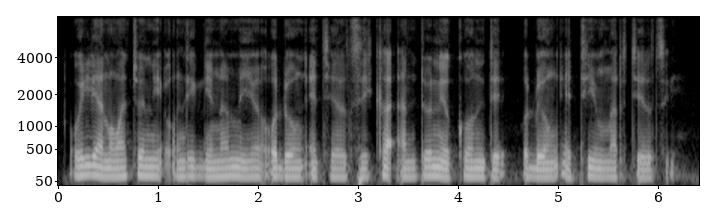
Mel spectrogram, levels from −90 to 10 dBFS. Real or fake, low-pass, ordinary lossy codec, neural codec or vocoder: fake; none; none; codec, 16 kHz, 2 kbps, FunCodec, trained on Chinese and English, 25 frames a second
